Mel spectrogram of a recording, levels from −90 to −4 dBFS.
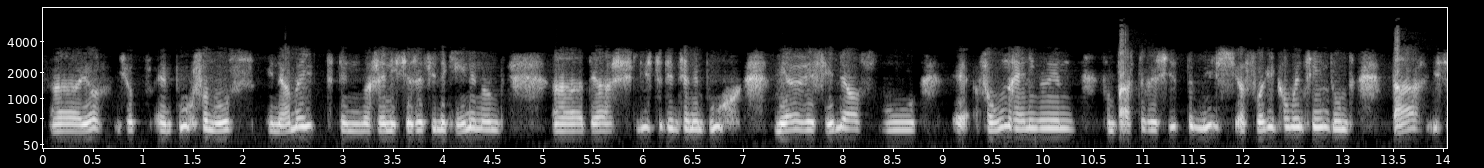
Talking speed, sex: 160 wpm, male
